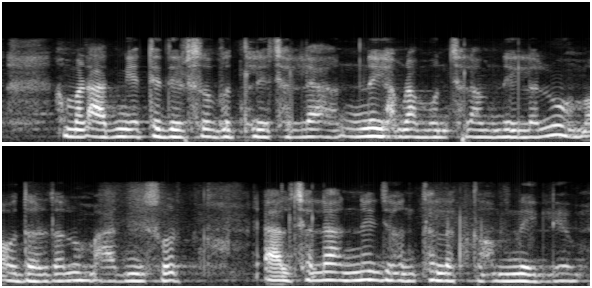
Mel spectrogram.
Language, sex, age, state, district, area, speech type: Maithili, female, 18-30, Bihar, Darbhanga, rural, spontaneous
